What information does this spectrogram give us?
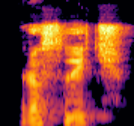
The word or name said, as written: rosnyc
